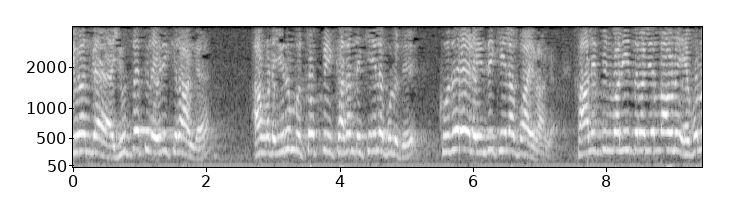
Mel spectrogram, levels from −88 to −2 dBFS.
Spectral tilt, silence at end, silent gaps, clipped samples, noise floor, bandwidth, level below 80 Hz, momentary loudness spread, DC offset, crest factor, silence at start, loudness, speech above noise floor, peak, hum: -7.5 dB/octave; 0 s; none; 6%; -31 dBFS; 4 kHz; -34 dBFS; 9 LU; 0.9%; 8 dB; 0 s; -7 LUFS; 24 dB; 0 dBFS; none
